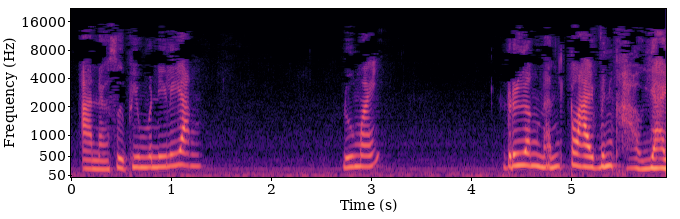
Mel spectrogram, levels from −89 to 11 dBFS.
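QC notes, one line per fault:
Throughout, WMA compression: the speech carries a ringing, washy quality, with a hiss that swells and fades along with the signal rather than sitting at a steady level. This is likely lossy transform coding with long blocks, where quantisation noise is smeared across tens of milliseconds around each sound and weaker spectral detail is discarded outright. The damage is plainly audible and fits an early WMA encoder running at a low rate around 48 kbps.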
